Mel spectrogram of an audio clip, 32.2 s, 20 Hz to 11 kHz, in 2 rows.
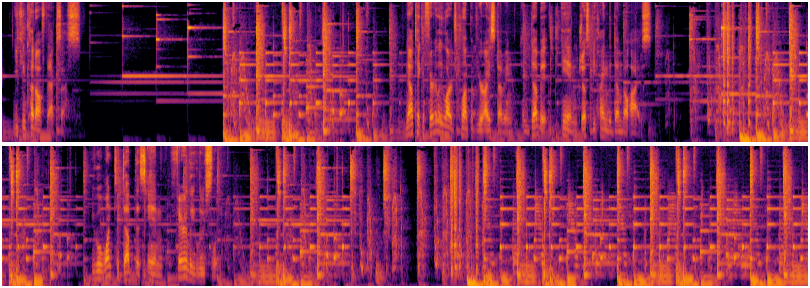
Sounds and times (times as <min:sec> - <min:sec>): Glockenspiel: 0:00.0 - 0:10.6, 0:11.2 - 0:22.9
Chime: 0:01.6 - 0:07.4, 0:12.6 - 0:17.9
Marimba, xylophone: 0:01.7 - 0:07.5, 0:12.9 - 0:22.8.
